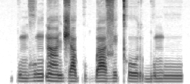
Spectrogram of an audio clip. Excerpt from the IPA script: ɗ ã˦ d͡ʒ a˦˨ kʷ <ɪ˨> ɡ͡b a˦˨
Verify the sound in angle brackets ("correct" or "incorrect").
correct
